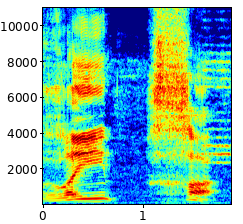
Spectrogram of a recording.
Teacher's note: ادنی حلق، یعنی حلق کا وہ حصہ، یعنی گلے کا وہ حصہ جو منہ کی طرف ہے، یہاں سے 2 حروف ادا ہوتے ہیں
